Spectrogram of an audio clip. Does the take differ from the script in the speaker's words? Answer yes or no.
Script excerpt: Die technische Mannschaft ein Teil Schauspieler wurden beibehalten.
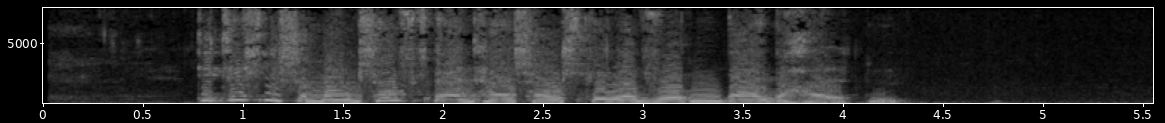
no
